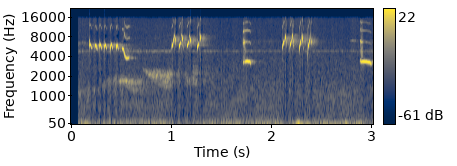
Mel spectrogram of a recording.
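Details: Common iora song used as a lure to get other birds singing: a fast run of high piercing whistled notes, a lower slurred whistle, then clusters of quick sharp high chirps and clipped notes.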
